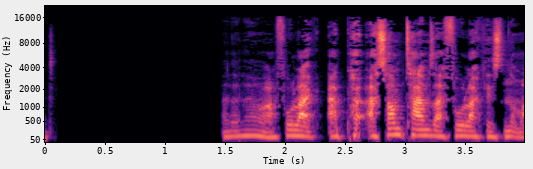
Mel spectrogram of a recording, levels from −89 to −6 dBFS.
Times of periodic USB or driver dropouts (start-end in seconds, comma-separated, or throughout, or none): 1.62-3.61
